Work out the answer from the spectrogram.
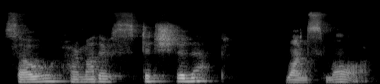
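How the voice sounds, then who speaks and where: A man reading a picture book aloud like a teacher to children, expressive and deliberate, pausing for emphasis and guiding questions. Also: mid-range voice. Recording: echoey room.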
